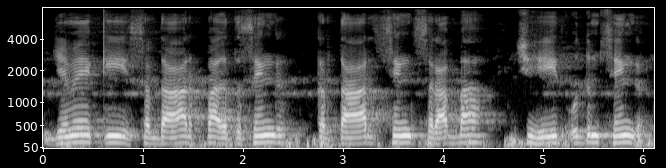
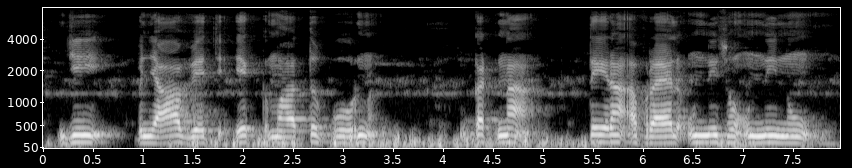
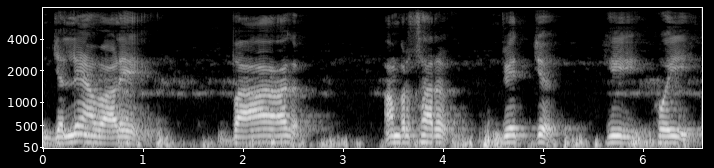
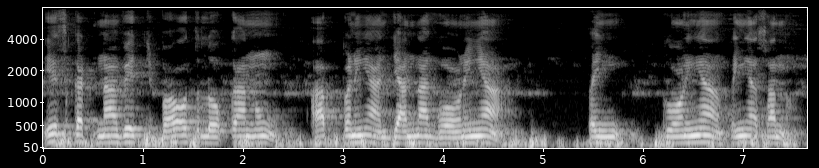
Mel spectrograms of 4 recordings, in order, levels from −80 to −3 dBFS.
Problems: background sounds at intervals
